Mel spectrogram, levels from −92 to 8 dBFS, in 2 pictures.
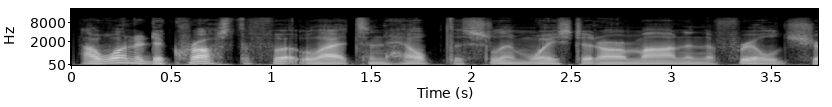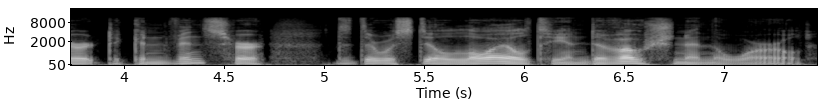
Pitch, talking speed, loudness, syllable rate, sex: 110 Hz, 235 wpm, -21 LUFS, 5.7 syllables/s, male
